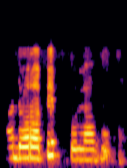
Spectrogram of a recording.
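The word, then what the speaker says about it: حضرت الطلاب: Hadaratut tullabu ya cara bacanya kalau ada jangan hadaratu, hadarati. Hadaratit tullabu. Kenapa perlu kasroh? Karena iltiqa'us sakinain. bertemunya dua huruf yang sama-sama sukun.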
